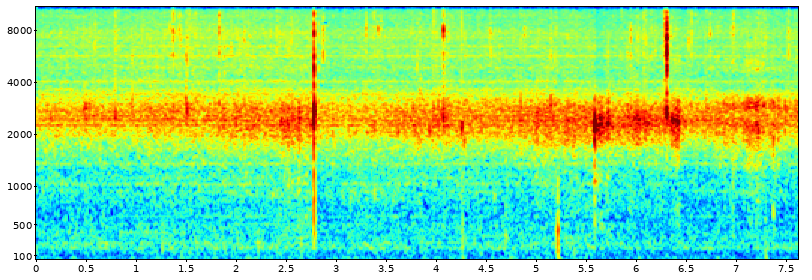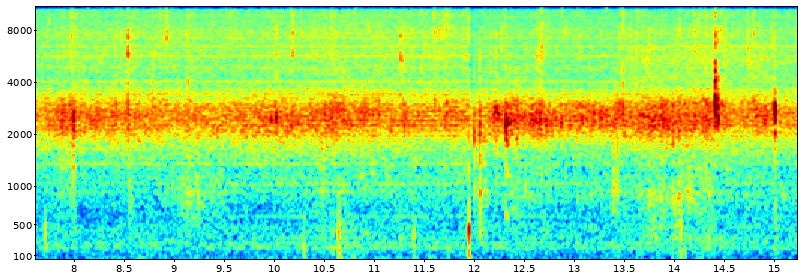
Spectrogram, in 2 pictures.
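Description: Underwater ambient sound: a steady crackling hiss with scattered sharp clicks, the loudest about three seconds in and again near twelve seconds.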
